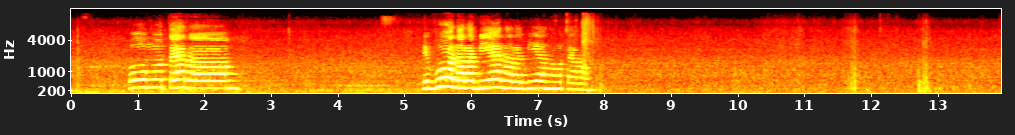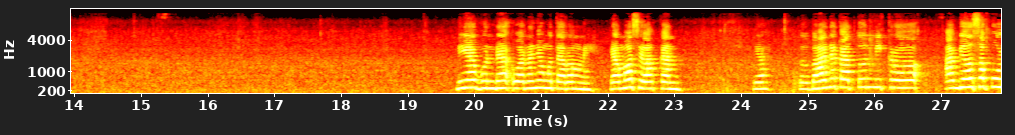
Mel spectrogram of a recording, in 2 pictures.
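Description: Fabric rustles as a garment is shaken out.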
